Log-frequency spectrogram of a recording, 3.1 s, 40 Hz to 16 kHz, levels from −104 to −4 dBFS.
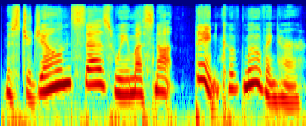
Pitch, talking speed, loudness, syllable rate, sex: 230 Hz, 195 wpm, -15 LUFS, 4.2 syllables/s, female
